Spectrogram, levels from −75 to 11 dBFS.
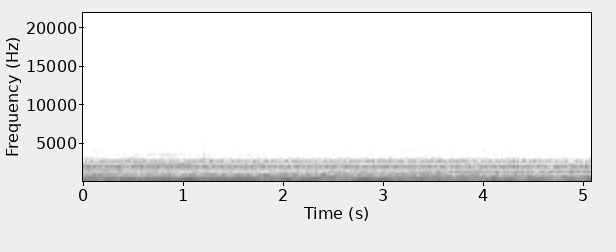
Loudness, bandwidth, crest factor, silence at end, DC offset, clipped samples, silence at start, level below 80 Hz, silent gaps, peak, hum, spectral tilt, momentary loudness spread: -35 LUFS; 5 kHz; 12 dB; 0 s; under 0.1%; under 0.1%; 0 s; -76 dBFS; none; -22 dBFS; none; -7.5 dB/octave; 5 LU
